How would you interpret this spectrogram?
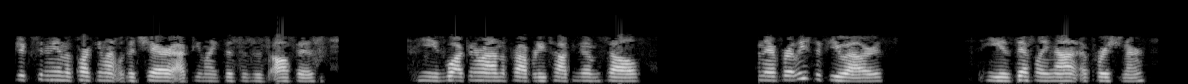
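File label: Scottsdale PD North Dispatch; Nth Dispatch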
